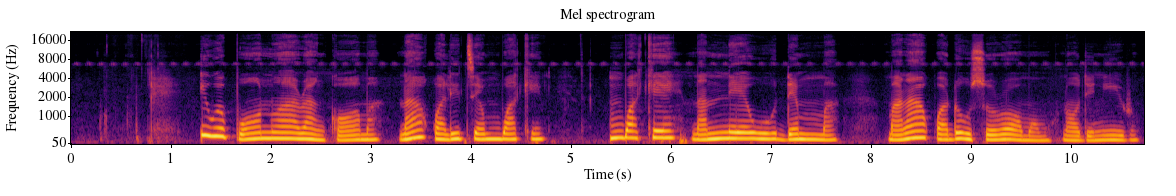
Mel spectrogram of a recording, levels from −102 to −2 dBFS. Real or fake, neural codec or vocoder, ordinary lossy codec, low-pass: real; none; none; 19.8 kHz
